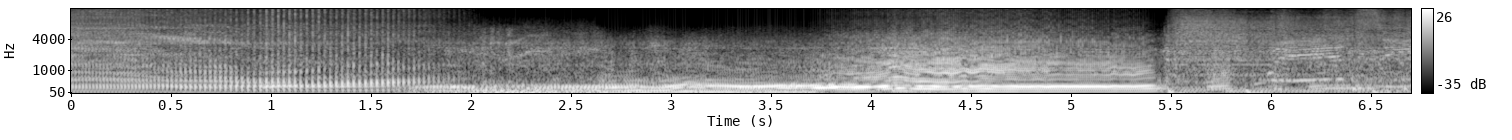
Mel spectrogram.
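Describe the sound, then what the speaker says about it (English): A race motorcycle at speed on a circuit during a fast lap, engine screaming and rising through the revs, dipping briefly on a shift before climbing again, loud and continuous with wind roar. "on his fast lap on board his own race bike"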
